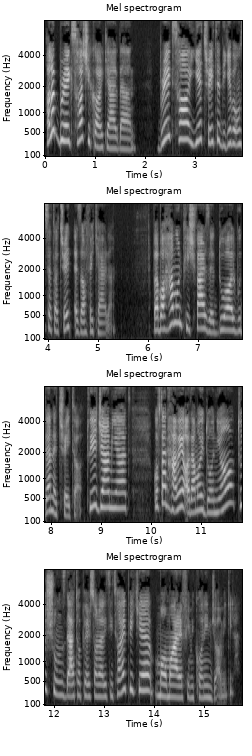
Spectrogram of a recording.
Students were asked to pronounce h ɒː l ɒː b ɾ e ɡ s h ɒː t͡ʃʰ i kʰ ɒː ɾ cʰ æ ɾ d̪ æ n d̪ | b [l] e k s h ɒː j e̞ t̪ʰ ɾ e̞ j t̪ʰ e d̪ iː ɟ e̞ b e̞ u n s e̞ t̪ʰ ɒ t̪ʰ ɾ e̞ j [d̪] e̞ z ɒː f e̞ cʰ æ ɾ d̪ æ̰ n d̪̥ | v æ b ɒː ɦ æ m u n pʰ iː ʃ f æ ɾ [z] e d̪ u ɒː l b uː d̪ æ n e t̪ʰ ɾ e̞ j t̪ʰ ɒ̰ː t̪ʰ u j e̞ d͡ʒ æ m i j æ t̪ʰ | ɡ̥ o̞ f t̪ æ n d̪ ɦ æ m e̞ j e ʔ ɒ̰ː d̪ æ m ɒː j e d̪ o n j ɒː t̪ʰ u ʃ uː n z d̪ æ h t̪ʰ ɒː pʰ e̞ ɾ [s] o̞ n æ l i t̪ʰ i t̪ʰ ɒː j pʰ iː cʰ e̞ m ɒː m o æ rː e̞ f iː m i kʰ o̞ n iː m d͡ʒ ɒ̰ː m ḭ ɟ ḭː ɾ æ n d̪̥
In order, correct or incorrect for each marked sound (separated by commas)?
incorrect, correct, correct, correct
